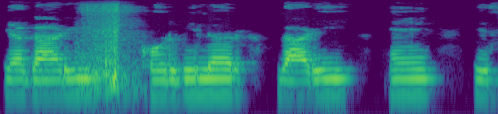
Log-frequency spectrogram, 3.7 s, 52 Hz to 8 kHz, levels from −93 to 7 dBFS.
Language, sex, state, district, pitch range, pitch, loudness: Hindi, male, Bihar, Saran, 120-125 Hz, 125 Hz, -21 LUFS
